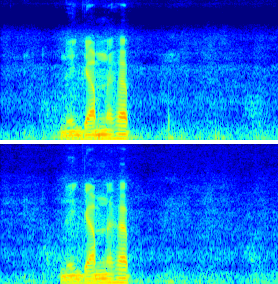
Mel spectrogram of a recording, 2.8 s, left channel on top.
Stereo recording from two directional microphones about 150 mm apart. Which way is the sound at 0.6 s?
10° right (ahead or behind).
